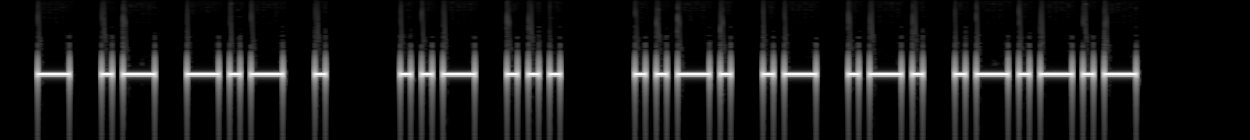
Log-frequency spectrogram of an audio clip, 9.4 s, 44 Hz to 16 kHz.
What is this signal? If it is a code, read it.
Morse code, heard as a keyed tone, about 15 wpm, 700 Hz. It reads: TAKE US FAR.
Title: Sentences from Top 1500 Words 15wpm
